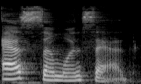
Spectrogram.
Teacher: as someone, você liga no S só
